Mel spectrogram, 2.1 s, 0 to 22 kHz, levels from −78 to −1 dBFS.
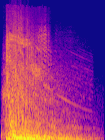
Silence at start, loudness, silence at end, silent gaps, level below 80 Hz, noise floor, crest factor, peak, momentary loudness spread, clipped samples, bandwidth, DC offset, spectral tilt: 0 s; -8 LUFS; 0.3 s; none; -10 dBFS; -28 dBFS; 8 dB; 0 dBFS; 19 LU; 2%; 18.5 kHz; under 0.1%; -4.5 dB/octave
